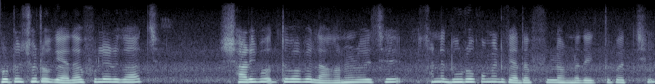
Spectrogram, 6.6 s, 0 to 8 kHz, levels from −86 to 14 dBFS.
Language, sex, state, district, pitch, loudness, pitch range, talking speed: Bengali, female, West Bengal, Malda, 235 Hz, -15 LUFS, 210-255 Hz, 145 wpm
